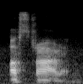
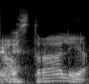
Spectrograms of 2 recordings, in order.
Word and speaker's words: Australia: His sister had gone to Australia. Только не Австралия, а Australia.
